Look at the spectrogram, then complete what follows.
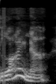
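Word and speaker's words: Laina: and his name is spelled the way my name is l-a-i-n-a lina and since um i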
